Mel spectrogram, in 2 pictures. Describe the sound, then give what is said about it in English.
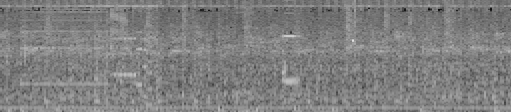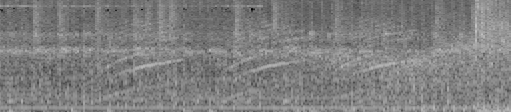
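Helicopter rotors beat loudly and steadily over a dense, low mechanical drone, unbroken for about ten seconds. “I don't know if I can get us away from that helicopter.”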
